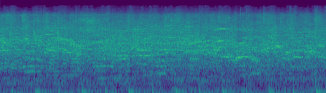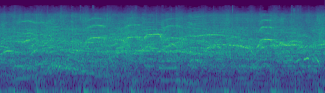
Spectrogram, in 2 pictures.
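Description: A crowd of children shouting and cheering, with many high squeals, over pop music with a steady bass beat. The squealing grows busier in the second half.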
